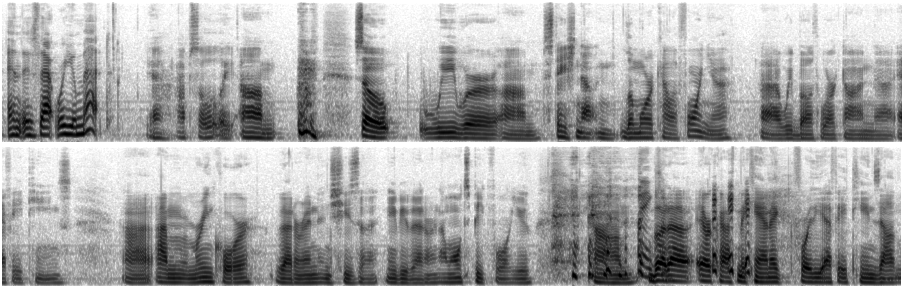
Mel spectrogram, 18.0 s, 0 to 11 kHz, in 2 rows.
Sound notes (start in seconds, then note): 14.5 laughs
